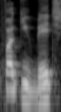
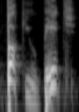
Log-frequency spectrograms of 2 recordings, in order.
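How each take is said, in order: First: It is said in a light, joking tone. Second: It is said in a hostile, aggressive tone. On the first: It is friendly teasing aimed at a friend. "like jokingly saying" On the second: It is real hostility aimed at an enemy. "like you're saying with some aggression"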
